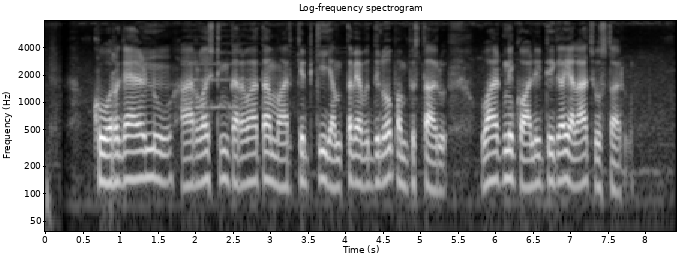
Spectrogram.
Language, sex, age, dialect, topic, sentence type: Telugu, male, 18-24, Utterandhra, agriculture, question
